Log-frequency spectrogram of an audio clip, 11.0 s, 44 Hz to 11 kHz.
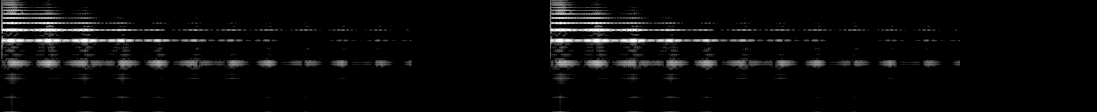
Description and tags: W.o.C. BELL SYNTH D 175
bell lead synth Rich and beautiful
Bell, Drum-and-bass, synth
